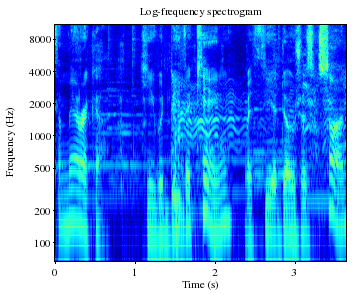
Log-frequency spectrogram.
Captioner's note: crown boinging; Aaron cackling softly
